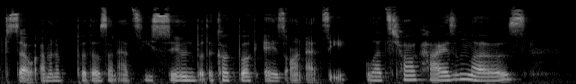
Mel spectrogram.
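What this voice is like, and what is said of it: Sick, cold-affected voice. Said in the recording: “I don't know if you guys can hear it in my voice, but I can definitely feel it. I am battling a cold”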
